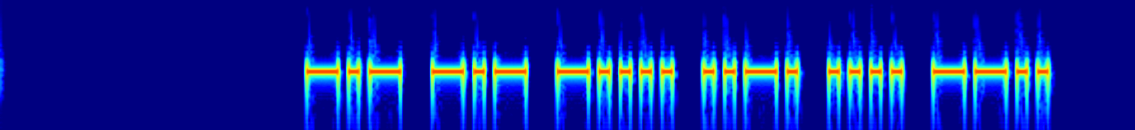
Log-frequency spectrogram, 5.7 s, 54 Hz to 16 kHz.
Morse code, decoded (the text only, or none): KK6FHZ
